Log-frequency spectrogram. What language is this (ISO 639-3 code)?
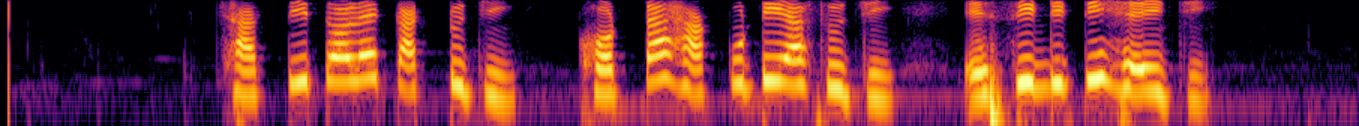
ori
